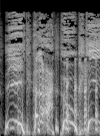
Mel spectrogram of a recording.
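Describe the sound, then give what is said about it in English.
Coughing and throat clearing from a person who has suddenly started coughing, heard as four strained, groaning bursts in quick succession, each one arching up and back down in pitch. “And then all of a sudden I just started coughing. I don't know why.”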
